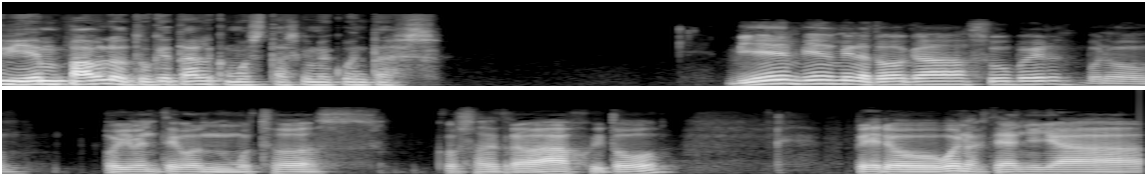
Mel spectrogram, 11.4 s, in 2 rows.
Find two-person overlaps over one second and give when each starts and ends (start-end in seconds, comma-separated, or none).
none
